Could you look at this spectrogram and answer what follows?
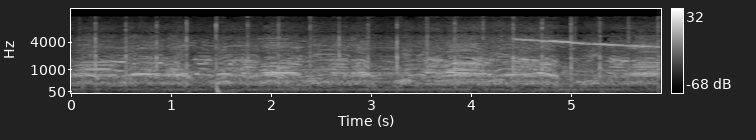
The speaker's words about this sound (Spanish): Unos gritan Obrador, Obrador, y otros gritan dictador, dictador. Yo oigo claramente Obrador, dictador es lo que le están gritando.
